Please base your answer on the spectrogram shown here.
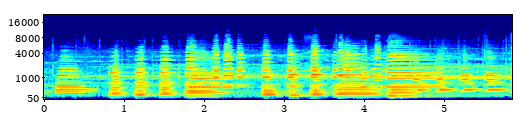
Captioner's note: audience applause continues; audience cheering continues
